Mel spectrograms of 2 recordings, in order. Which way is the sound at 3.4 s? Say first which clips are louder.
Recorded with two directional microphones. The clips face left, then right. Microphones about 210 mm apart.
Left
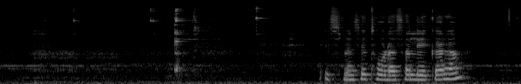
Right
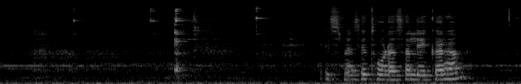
Left 4 dB; 45° left (ahead or behind).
